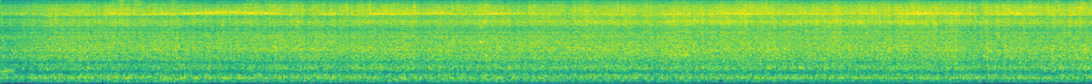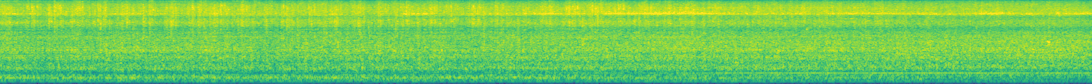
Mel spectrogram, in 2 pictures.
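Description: Crawler rice combine harvester running steadily while it cuts rice, a constant engine drone with a low hum. A second, higher steady tone joins in over the last few seconds as the machine comes closer.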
